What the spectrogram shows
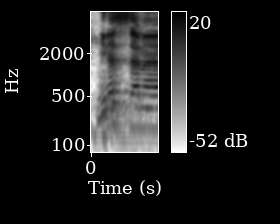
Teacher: یہاں مد متصل ہے، یعنی مد واجب ہے، 3 سے 4 الف کے مقدار کے برابر آپ نے کھینچنا ہے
